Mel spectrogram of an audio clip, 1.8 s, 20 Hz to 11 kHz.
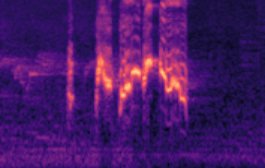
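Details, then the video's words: Red-whiskered bulbul in morning song, recorded as a lure voice for training other birds, with tight twisting double notes: a single loud, fast phrase of about five bright warbling notes after one short chirp, then silence. "luyện chào mào hót sáng hay nhất 2020, Âm kép xoắn căng, cách luyện chào mào hót căng lửa"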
